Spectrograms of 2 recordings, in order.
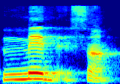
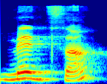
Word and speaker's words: médecin: So, for example, doctor in French is Now, the pronunciations I've written this time in the brackets itself. The doctor in French is médecin. Everyone repeat with me. Médecin.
